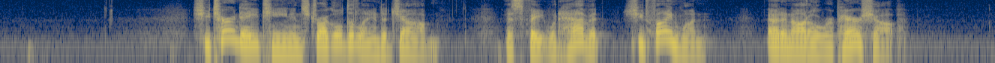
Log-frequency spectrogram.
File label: Mechanic Shop Femme VO Scratch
